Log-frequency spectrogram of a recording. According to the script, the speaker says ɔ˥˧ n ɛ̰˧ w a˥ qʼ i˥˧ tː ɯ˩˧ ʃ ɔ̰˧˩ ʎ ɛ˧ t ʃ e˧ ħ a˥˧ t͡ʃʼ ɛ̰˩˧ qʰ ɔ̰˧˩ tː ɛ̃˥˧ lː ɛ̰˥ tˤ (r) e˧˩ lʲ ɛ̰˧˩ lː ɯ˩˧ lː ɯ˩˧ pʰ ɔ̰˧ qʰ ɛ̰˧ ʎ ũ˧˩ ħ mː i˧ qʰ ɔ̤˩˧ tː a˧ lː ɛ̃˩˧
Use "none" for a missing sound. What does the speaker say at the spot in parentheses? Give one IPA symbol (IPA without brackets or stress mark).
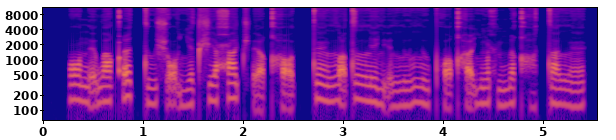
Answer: lː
